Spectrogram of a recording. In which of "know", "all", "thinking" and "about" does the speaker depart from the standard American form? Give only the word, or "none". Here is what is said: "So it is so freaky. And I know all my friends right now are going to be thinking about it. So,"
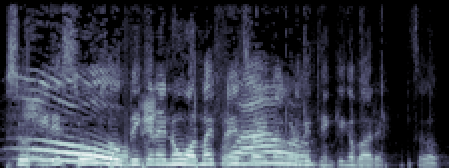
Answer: thinking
